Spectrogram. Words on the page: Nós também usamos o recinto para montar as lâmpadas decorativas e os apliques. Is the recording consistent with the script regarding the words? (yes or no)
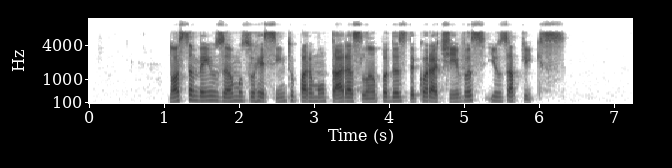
yes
